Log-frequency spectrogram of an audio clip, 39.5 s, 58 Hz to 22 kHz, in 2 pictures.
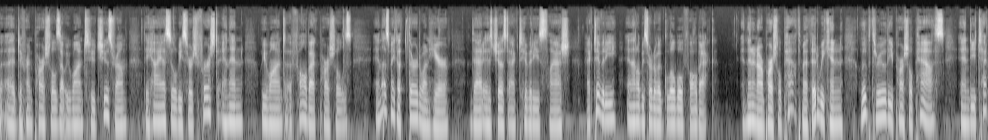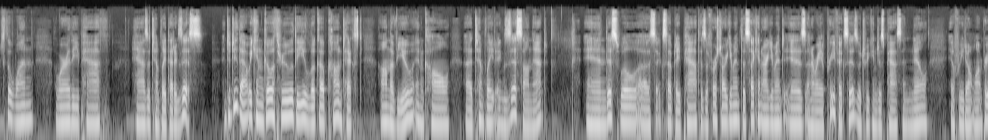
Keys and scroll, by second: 0.3 super+v, 2.8 shift+super+Right, 2.8 super+c, 5.4 super+v, 5.9 alt+shift+Left, 6.1 alt+shift+Left, 7.8 super+Right, 8.2 ctrl+shift+d, 9.8 alt+shift+Left, 10.2 alt+shift+Left.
